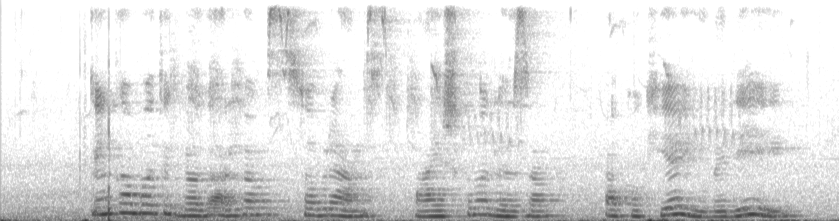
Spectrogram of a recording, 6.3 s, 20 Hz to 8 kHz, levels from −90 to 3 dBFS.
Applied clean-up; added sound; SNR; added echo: none; Bird vocalization, bird call, bird song; 3 dB; reverberation time 0.5 s.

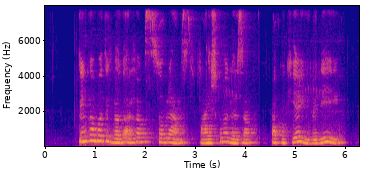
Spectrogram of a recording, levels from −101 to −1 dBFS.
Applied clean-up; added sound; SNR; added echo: neural separator model SepFormer DNS4.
